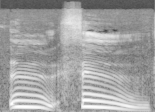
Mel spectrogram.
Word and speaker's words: food: them both okay mm can you see there how with mm my lips open slightly more for the short sound mm okay food food foot all right so the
